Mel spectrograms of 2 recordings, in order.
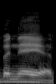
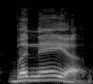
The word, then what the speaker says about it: Benaiah: Now some may say Benaiah, Benaniah. Max is already smiling at me. I said, look, I did my research. And I think you pronounce his name Benaiah.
